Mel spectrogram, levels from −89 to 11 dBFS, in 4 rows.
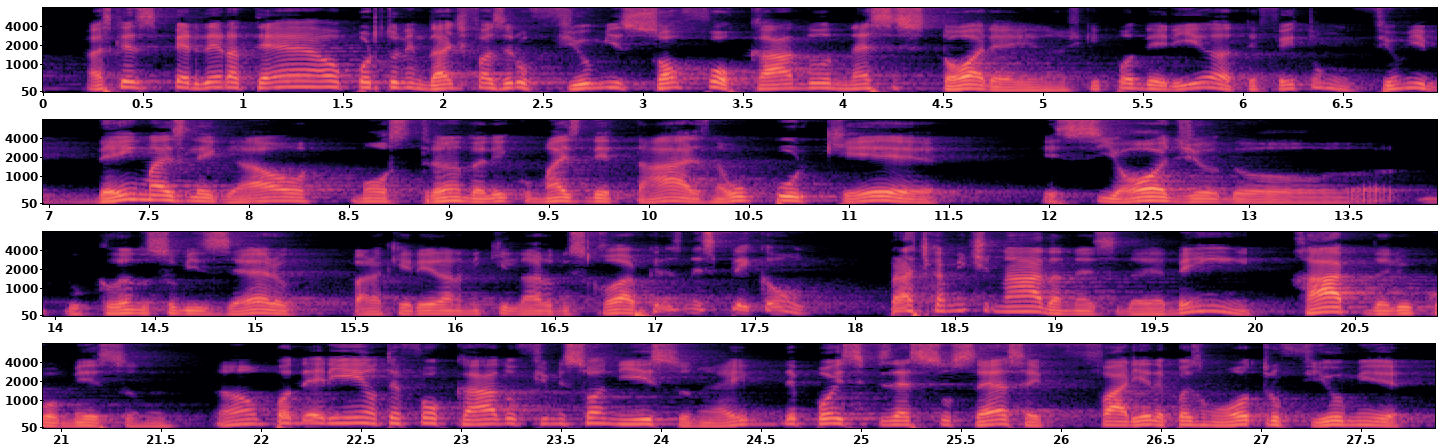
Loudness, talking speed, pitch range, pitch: -21 LUFS, 180 wpm, 105-160 Hz, 130 Hz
